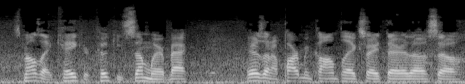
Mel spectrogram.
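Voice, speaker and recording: With an American accent, a man talks at a fairly quick pace in a medium pitch, with fairly even intonation and very even loudness over noticeable background noise. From US Pacific Northwest, Seattle. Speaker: live protest streamer. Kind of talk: live street commentary. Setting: outdoors at a street protest. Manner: casual, conversational.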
